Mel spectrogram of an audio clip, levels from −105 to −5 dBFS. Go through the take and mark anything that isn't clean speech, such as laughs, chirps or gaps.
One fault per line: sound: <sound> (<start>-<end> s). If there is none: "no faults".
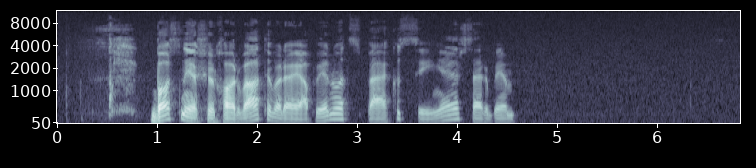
no faults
